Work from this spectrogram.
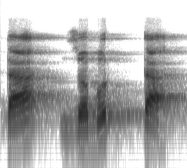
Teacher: জিহ্বার আগা সামনের উপরের 2 দাঁতের আগার সঙ্গে লাগাইয়া তা জবর তা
